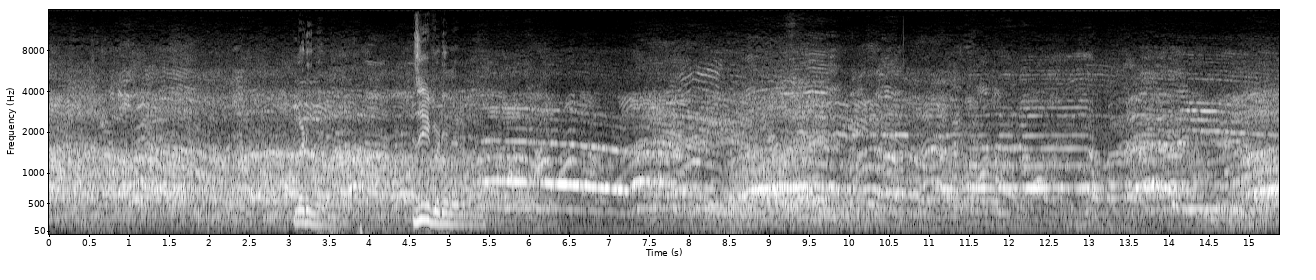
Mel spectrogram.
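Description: A large crowd of men chants loudly together in an echoing hall.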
